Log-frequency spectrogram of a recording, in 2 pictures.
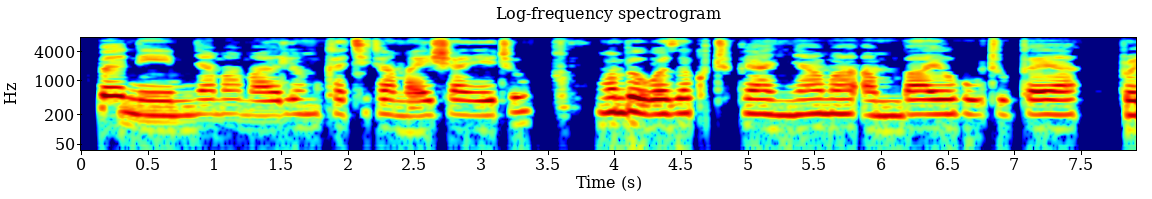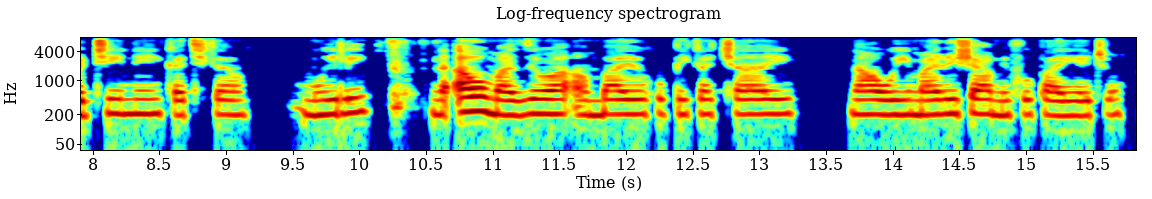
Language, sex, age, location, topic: Swahili, female, 18-24, Wajir, agriculture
